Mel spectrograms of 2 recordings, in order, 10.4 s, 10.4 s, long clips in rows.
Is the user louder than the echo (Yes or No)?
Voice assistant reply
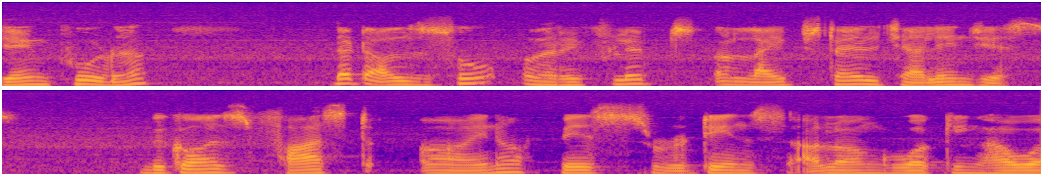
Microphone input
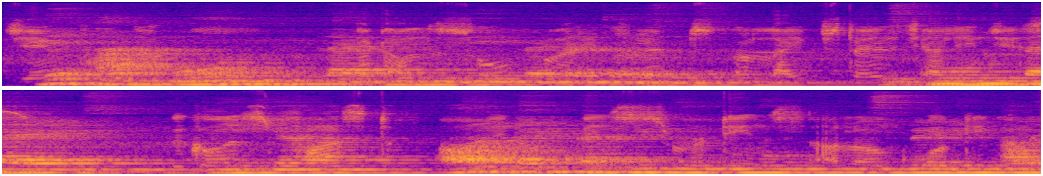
Yes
